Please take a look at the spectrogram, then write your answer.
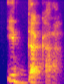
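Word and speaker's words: اِدَّكَرَ: হয়ে এটা হচ্ছে ইদ্দাকারা এই দালটা পরবর্তীতে এই জাল দালের সাথে এসসিমিলেটেড হয়ে তার উচ্চারণটা হচ্ছে ইদ্দাকারা হি রিমেম্বার এটা হচ্ছে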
